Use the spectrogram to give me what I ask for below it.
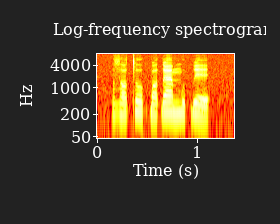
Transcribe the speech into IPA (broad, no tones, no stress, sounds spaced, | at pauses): z ɒ t o k͡p ɒ ɗ æ m u ɓ e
